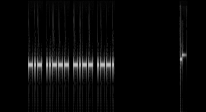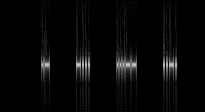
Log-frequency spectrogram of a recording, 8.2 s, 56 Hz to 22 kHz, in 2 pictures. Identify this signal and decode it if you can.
Morse code, heard as a keyed tone, about 40 wpm, spaced as for 20 wpm, 700 Hz. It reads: K2YP AB3F
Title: USA Call Signs - 4 Characters - 6x Character Spacing - 40wpm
